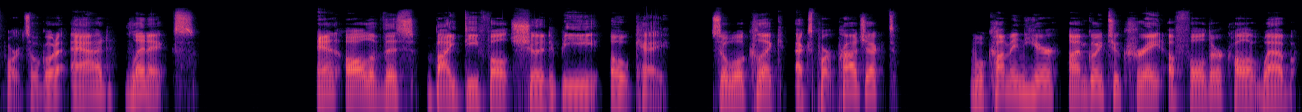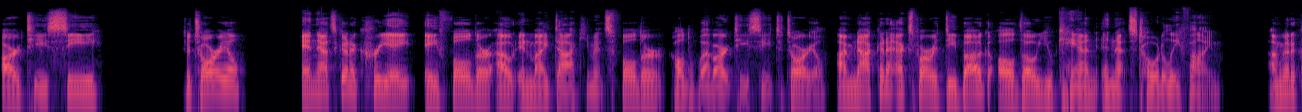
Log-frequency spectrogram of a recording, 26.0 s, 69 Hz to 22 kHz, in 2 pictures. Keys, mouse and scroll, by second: 0.3 click, 1.2 click, 5.3 click, 5.6 click, 6.1 click, 6.8 click, 7.9 click, 9.4 click, 10.5 click, 10.9 right click, 11.5 click, 12.0-15.2 typing, 17.7-18.4 typing, 19.0 click, 19.4 click, 20.5 click, 21.3 click.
